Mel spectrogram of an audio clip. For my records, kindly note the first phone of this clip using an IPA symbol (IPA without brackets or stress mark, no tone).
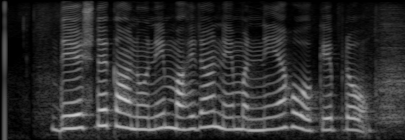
d̪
